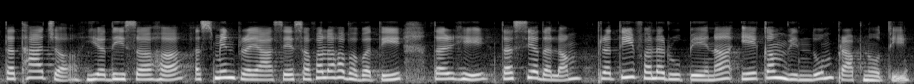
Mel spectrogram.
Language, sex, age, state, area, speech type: Sanskrit, female, 18-30, Tripura, rural, spontaneous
